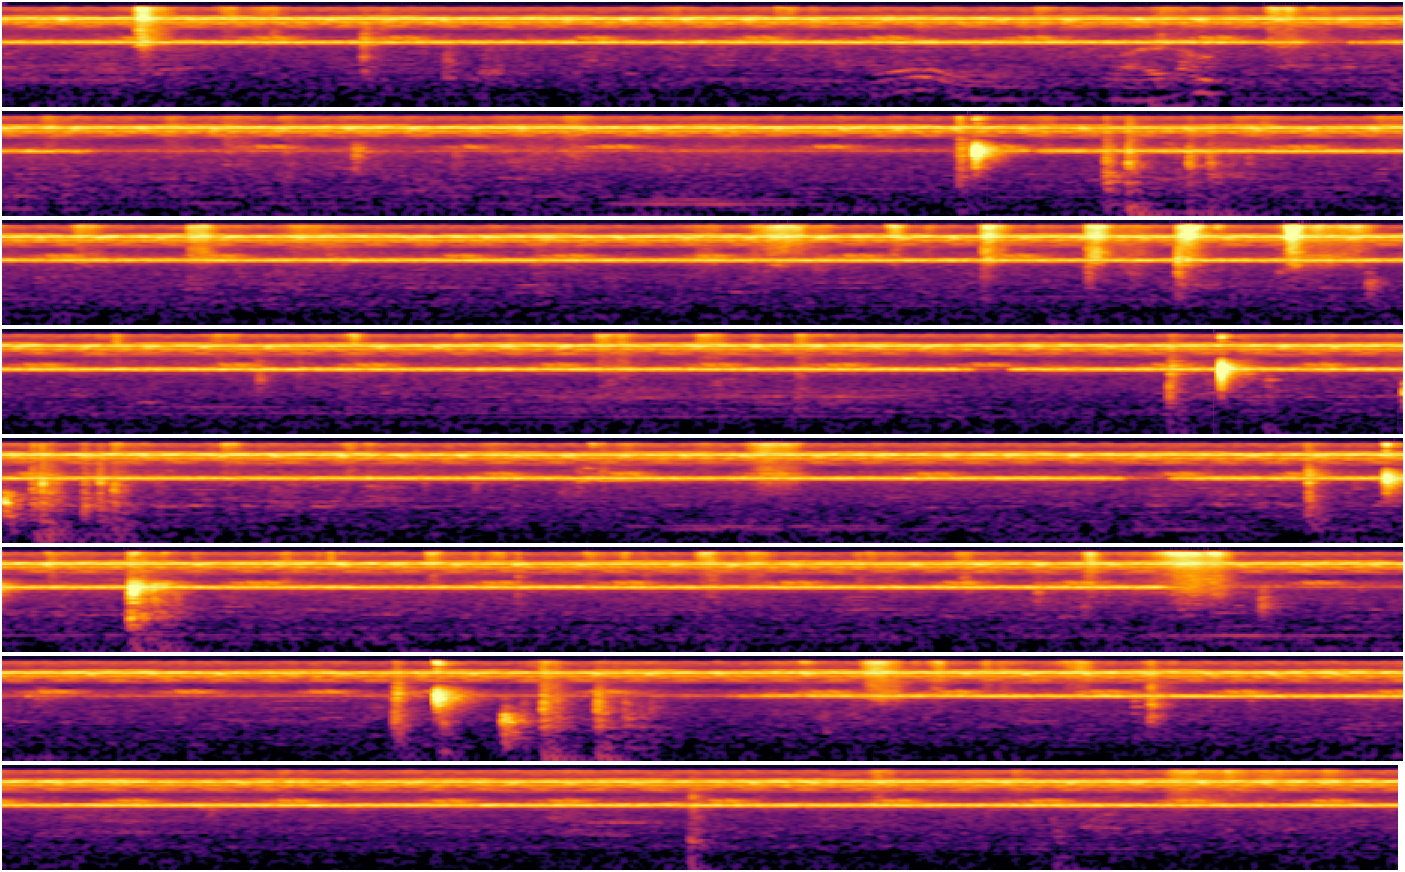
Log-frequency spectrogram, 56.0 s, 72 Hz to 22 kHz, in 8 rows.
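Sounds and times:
crickets trilling: 0.0s - 56.0s.

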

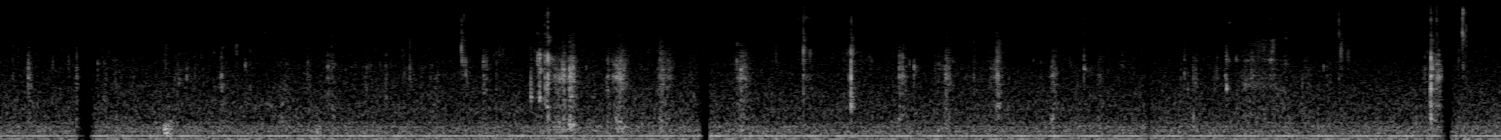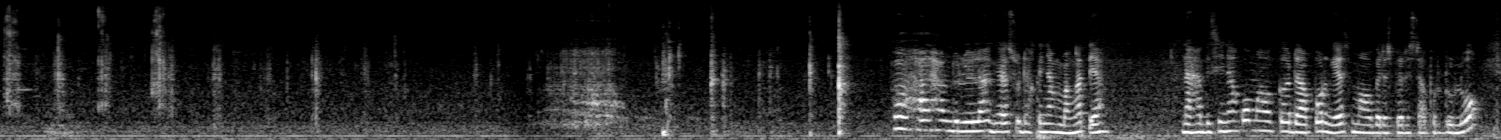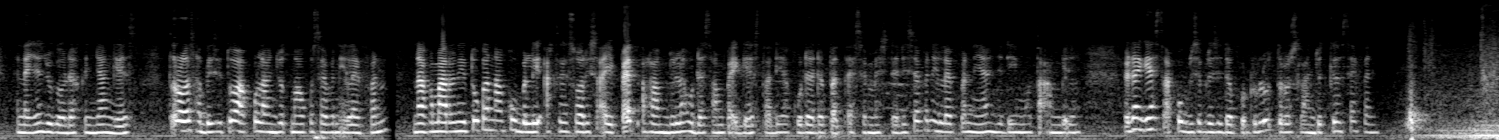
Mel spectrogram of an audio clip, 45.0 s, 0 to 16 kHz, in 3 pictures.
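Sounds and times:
steady low hum: 0.0s - 45.0s
person chewing food: 0.2s - 13.6s, 14.2s - 20.5s.

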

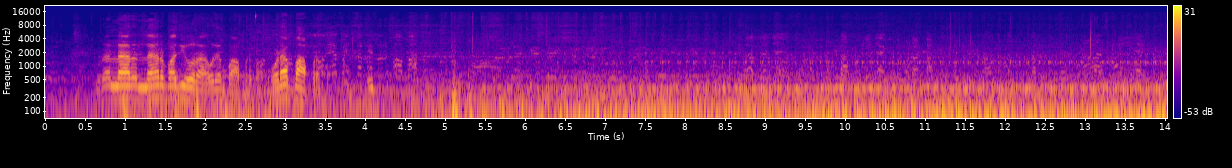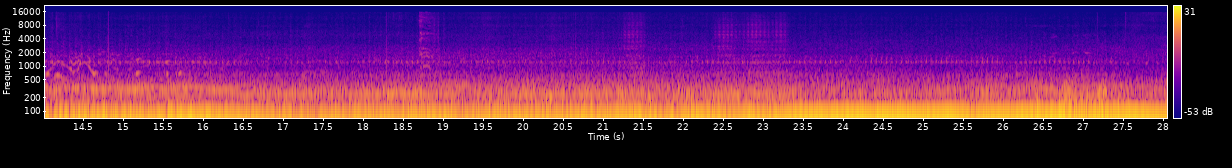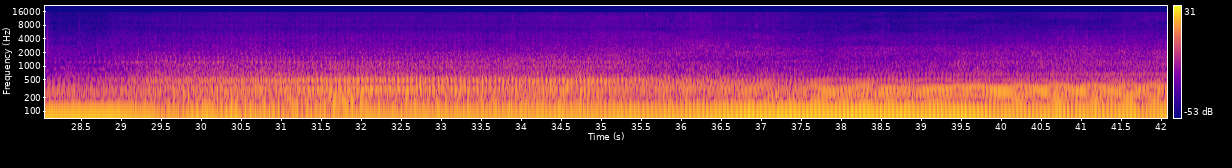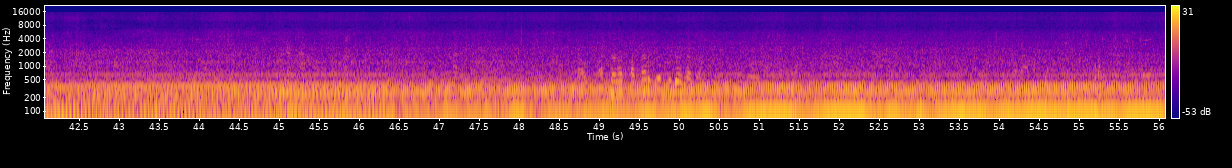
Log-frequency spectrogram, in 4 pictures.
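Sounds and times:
boat wake hissing: 0.0s - 56.0s
outboard motor droning: 0.0s - 56.0s.

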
